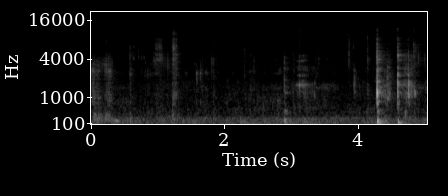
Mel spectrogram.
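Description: Close-up chewing and wet mouth clicks of someone eating cabbage curry, with a sharp clink of a metal spoon against the plate a little over four seconds in.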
